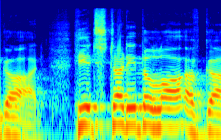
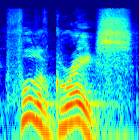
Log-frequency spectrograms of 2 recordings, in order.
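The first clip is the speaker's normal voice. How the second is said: Full of grace drawn out slowly, stress on full; slow emphasis; 4 semitones higher, much slower than usual. Shown as a demonstration. Preacher answering his own question to the congregation, slow and stressed. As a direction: lean on full and let grace land.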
